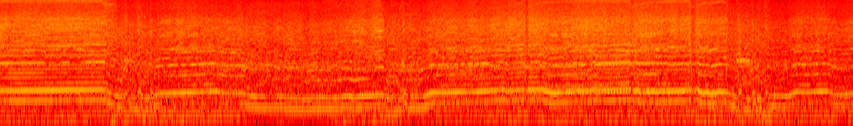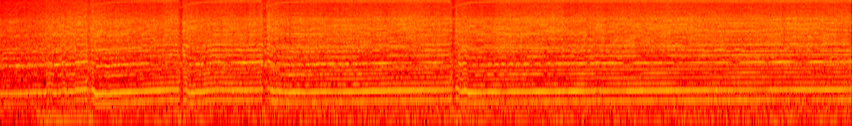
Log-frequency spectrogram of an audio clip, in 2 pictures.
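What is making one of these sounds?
A racing car engine screams, dropping in pitch when braking into corners and climbing through gear changes.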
